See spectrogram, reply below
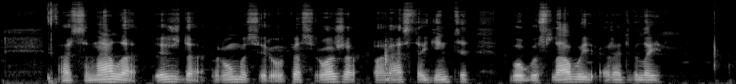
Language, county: Lithuanian, Kaunas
